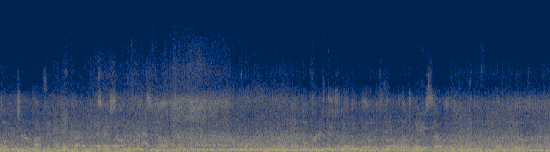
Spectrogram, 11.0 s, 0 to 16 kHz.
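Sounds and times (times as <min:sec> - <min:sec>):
people chattering: 0:00.0 - 0:11.0
race car engines droning: 0:00.0 - 0:11.0.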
